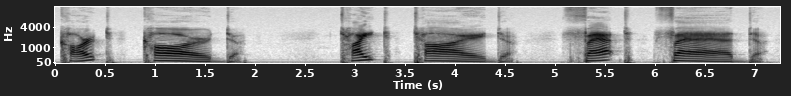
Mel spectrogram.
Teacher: When the D's at the end, the vowel before is a little bit longer.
